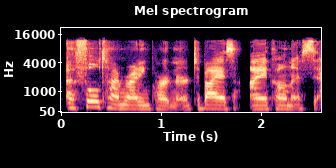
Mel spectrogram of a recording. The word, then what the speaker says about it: Iaconis: I always want to call him Iaconis now because my telephone calls him, you know, my phone pronounces his name phonetically. But one of these days I'm going to literally say his name wrong. But it's Tobias Iaconis.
